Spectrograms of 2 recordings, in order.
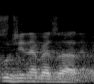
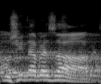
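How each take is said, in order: First: The question is said quietly and softly. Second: The question is said loudly and forcefully. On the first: "একটু আসতে বলি" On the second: "আরো জোরে"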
